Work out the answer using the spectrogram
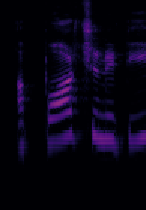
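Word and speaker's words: opportunity: यहां पर टी यू को टू नहीं पढ़ना है। चू एन आई नी टी वाई टी। अपॉर्चुनिटी या अपॉर्चुनिटी।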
